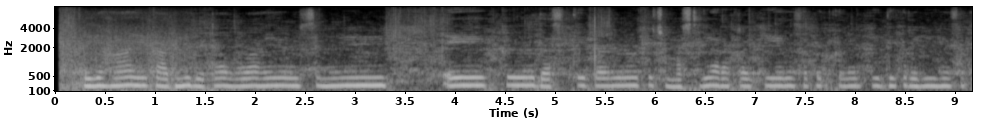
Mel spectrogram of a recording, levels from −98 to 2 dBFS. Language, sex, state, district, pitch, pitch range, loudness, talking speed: Hindi, female, Maharashtra, Nagpur, 215 Hz, 210-225 Hz, -33 LUFS, 145 wpm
